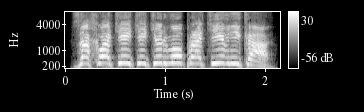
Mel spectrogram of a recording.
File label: Russian; mohaa; dialogue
